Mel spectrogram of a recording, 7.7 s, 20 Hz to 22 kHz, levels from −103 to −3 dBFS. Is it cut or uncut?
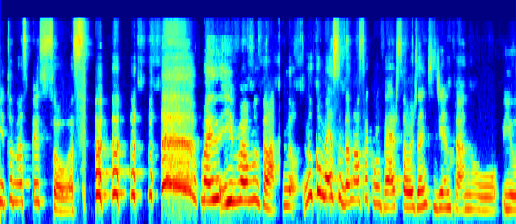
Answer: cut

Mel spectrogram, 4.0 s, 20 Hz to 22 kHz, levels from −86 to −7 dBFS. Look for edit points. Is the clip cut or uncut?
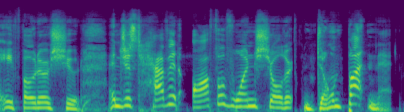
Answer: cut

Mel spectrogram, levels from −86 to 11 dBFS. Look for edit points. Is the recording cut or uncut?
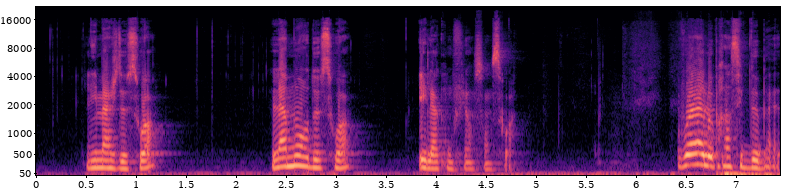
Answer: uncut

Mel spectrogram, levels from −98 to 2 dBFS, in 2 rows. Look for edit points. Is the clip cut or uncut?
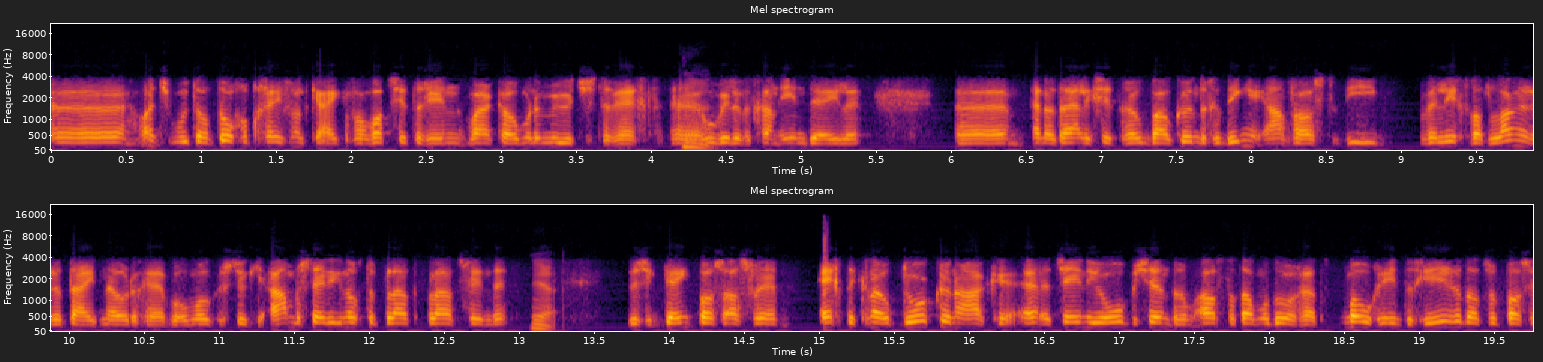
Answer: cut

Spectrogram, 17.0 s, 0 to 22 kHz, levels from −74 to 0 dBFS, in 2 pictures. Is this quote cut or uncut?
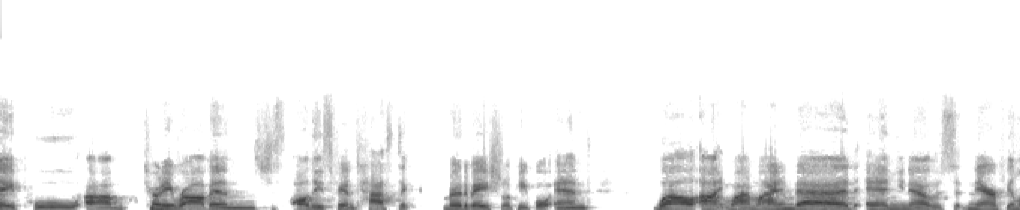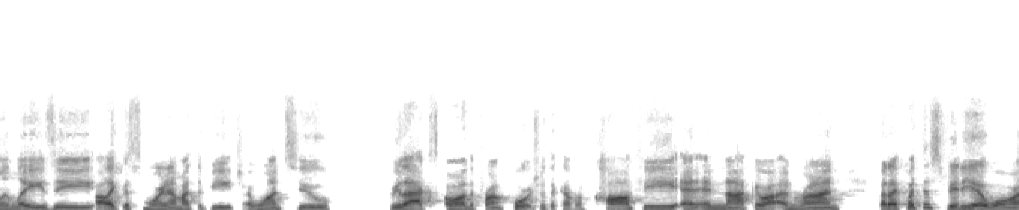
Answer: cut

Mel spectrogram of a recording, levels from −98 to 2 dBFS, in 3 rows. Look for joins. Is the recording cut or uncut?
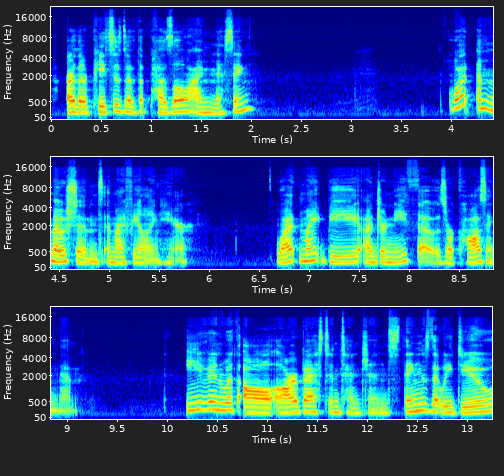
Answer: cut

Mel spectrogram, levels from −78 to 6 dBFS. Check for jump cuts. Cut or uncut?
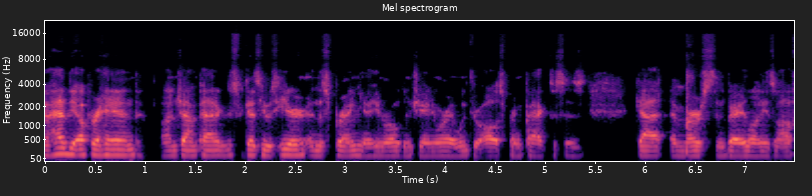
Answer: cut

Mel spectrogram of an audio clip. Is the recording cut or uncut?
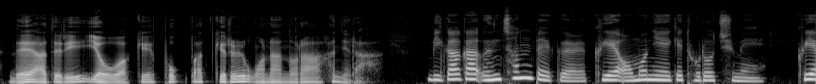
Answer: uncut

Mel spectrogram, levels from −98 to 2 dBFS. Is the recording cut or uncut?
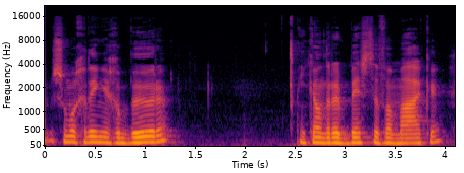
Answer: uncut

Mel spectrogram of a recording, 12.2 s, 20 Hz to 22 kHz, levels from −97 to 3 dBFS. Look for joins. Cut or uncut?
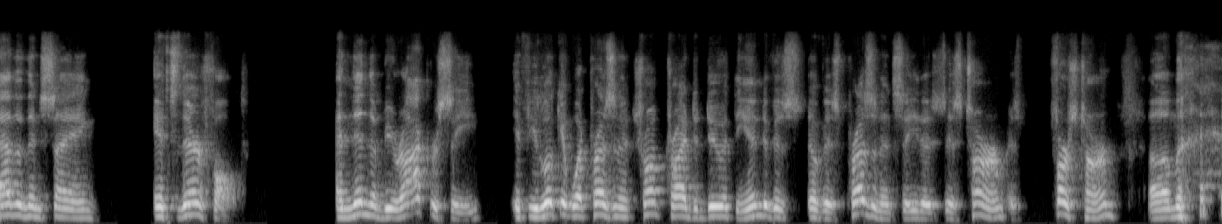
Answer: uncut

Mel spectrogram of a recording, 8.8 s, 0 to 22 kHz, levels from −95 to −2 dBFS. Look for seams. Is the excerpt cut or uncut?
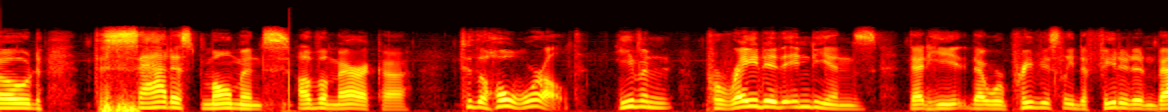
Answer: uncut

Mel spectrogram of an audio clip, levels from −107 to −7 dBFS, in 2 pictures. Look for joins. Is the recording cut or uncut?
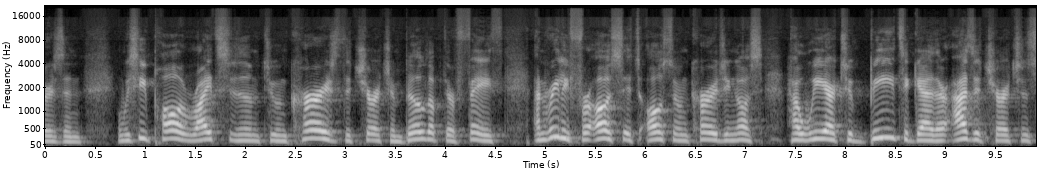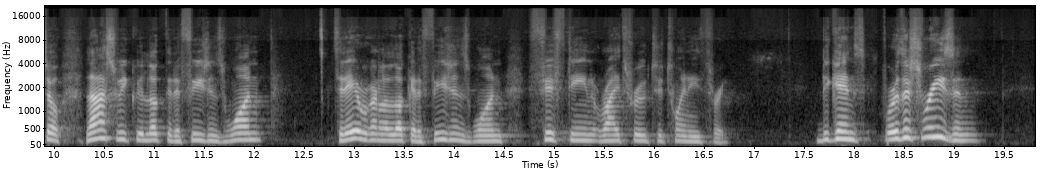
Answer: cut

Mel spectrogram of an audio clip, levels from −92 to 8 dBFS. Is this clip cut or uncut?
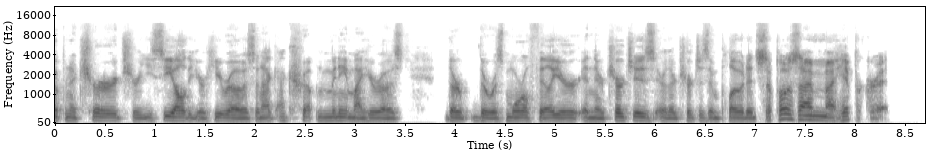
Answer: cut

